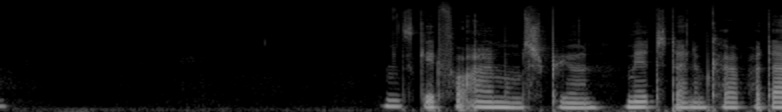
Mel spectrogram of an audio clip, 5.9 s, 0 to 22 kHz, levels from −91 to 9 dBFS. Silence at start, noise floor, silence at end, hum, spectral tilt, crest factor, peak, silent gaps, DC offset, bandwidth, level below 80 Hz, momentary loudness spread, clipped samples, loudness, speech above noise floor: 0 s; -77 dBFS; 0 s; none; -6.5 dB/octave; 16 dB; -20 dBFS; none; under 0.1%; 16 kHz; -62 dBFS; 9 LU; under 0.1%; -36 LUFS; 42 dB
